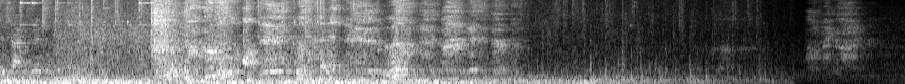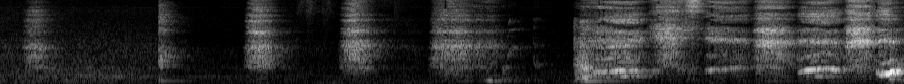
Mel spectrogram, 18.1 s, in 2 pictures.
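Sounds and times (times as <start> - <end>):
person gasping and breathing hard: 1.8 - 5.2, 11.5 - 18.0.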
